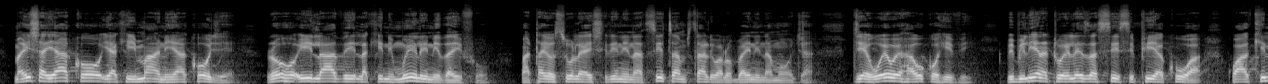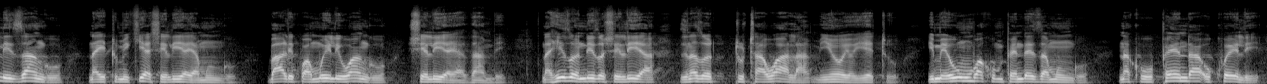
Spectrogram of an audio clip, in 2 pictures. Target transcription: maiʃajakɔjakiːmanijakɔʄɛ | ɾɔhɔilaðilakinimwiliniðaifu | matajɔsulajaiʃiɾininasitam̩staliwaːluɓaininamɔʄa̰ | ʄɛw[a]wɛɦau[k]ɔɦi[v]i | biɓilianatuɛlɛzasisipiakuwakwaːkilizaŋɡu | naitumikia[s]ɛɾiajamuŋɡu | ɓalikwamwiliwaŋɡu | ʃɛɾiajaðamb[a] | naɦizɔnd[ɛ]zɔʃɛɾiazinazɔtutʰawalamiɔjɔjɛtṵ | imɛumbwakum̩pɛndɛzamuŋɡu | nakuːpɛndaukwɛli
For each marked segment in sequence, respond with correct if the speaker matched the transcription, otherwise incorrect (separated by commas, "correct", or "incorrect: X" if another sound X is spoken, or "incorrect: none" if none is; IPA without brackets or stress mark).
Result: incorrect: ɛ, correct, correct, incorrect: ʃ, incorrect: i, incorrect: i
